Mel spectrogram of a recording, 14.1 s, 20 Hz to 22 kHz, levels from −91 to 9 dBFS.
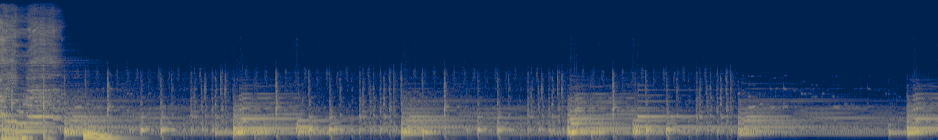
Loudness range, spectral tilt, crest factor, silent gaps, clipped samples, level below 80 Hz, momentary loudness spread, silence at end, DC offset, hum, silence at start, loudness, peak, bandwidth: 6 LU; -7 dB/octave; 20 dB; none; under 0.1%; -34 dBFS; 18 LU; 0 s; under 0.1%; none; 0 s; -25 LUFS; -6 dBFS; 18.5 kHz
